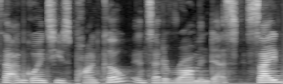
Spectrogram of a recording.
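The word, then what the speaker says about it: panko: so that's why panco is breadcrumbs and so pank will be the correct pronunciation over let's say something like Pano which is probably sort of the Americanized version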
